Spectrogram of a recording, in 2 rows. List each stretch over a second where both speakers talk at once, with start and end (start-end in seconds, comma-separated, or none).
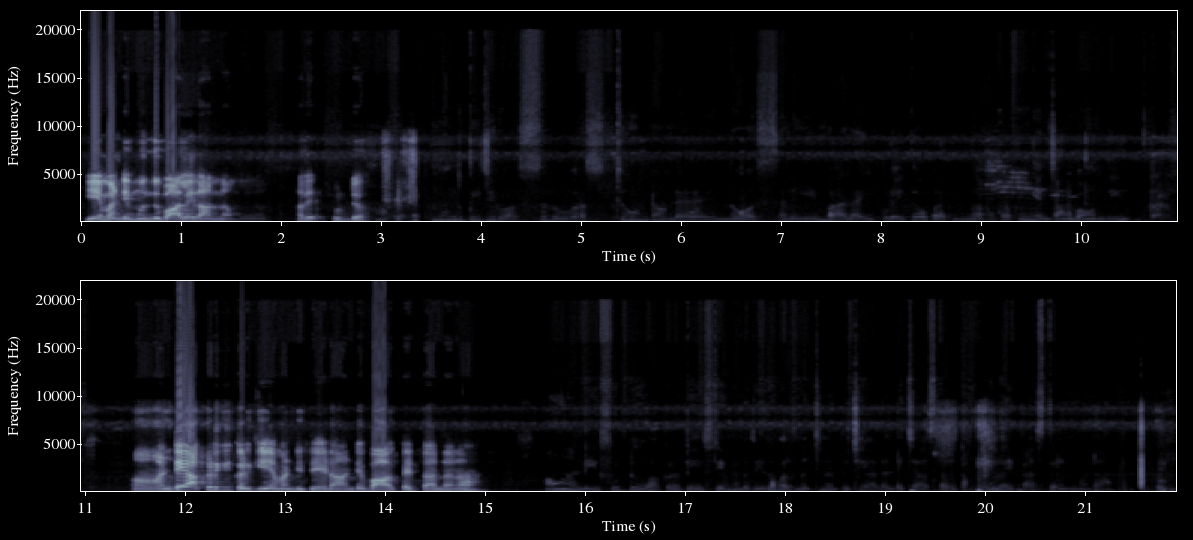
none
